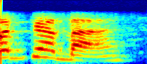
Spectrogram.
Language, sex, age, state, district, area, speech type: Assamese, female, 30-45, Assam, Kamrup Metropolitan, urban, conversation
